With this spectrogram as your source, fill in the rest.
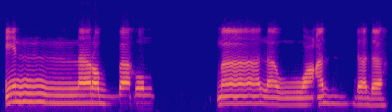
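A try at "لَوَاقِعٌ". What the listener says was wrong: Launya sedikit lagi ya. Lau, ma-nya kurangi, launya yang ditambah.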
